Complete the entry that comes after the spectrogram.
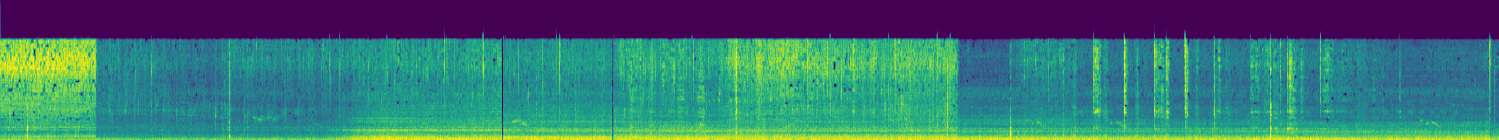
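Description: Food sizzling as it fries in a small aluminium camping pot on a portable gas stove. The sizzle drops away about two seconds in, swells back about seven seconds in, and in the last third thins under sharp clinks of metal tongs and a spoon against the pot.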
